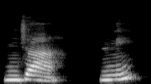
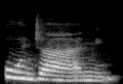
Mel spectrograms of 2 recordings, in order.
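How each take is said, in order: First: "Unjani" slowly, split into separate syllables. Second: Said in the usual way. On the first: Shown as a demonstration. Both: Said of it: "Repeat after me".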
